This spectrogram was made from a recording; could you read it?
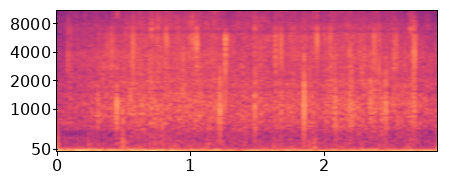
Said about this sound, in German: der Wok brutzelt auch schon so ein bisschen. Lass mal die Hörer was hören. Warte mal, ich halte mal mehr Mikro näher ran.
